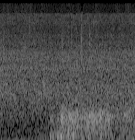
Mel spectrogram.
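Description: Rain falls steadily, and a low rumble of thunder swells in about halfway through. It is a short, fairly quiet stretch of outdoor storm ambience with no voices.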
